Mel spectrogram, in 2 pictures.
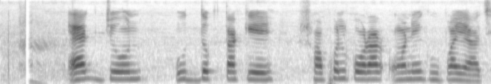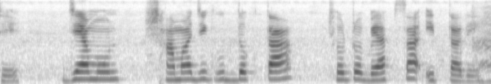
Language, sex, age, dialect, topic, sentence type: Bengali, female, 31-35, Standard Colloquial, banking, statement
